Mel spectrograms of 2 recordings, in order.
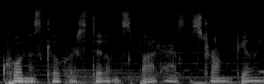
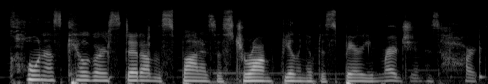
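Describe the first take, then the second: First: It is read quietly, in a low voice. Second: It is read loudly, with a raised voice.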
